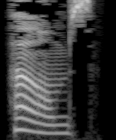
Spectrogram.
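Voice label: "homes", British English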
